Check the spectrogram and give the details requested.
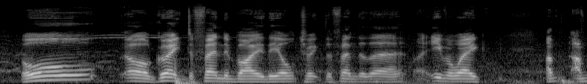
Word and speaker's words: Utrecht: Thank you, Zidtrick, saying pretty much tell me how to pronounce Utrecht instead of Old Trick. Old Trek, Utrecht.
